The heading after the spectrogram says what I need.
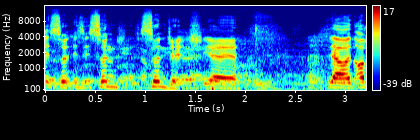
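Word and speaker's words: Šunjić: Is it Sunjic?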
